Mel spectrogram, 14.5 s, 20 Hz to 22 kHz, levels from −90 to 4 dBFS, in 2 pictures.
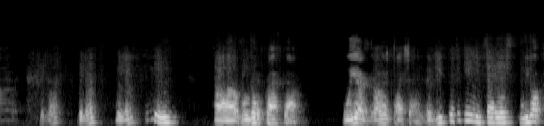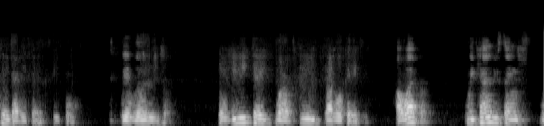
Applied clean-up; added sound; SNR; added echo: neural mask model DeepFilterNet 3.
